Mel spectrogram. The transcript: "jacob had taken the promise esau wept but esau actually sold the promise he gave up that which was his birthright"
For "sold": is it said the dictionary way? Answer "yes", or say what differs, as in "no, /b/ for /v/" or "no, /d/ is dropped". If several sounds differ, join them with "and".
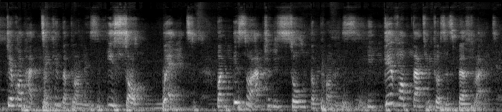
yes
